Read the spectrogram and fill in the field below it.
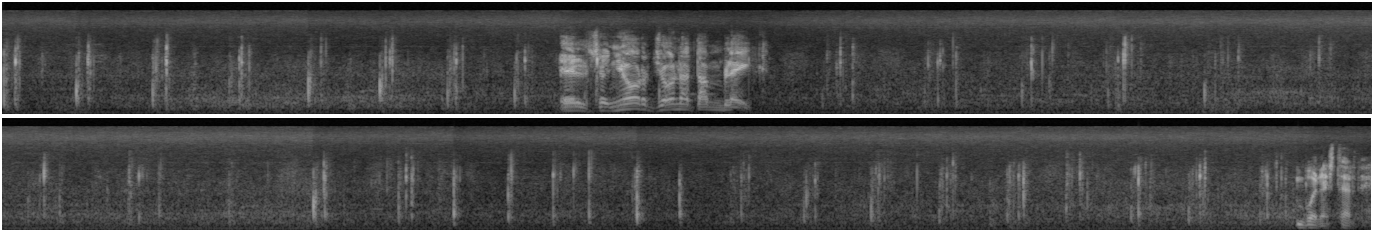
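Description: Footsteps click on a hard floor in an echoing hall.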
